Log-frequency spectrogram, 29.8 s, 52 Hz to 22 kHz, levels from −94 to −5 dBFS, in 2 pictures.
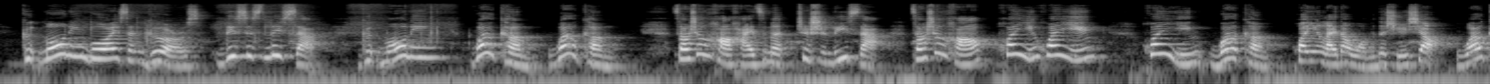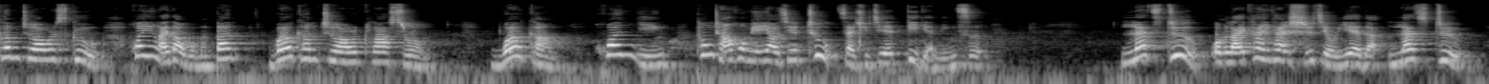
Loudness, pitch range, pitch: -23 LUFS, 230-370 Hz, 305 Hz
